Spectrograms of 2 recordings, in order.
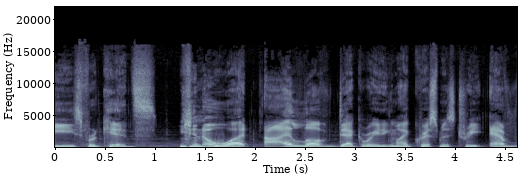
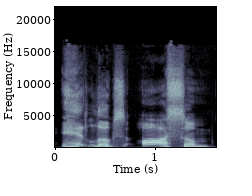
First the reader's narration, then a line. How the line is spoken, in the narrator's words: Cameron exclaimed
